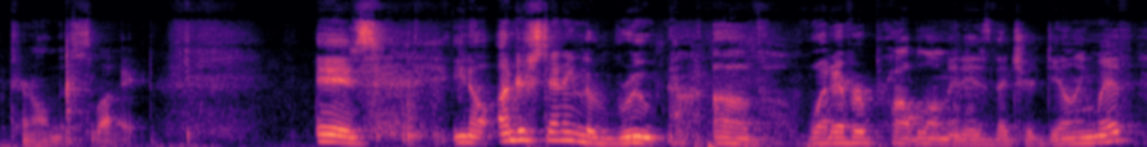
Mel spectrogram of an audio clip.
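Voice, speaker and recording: A man's voice: mid-range voice, slight background noise. A man, a weight loss coach, talking casually to his viewers while a bit congested from a cold, rambling and often checking in with "right?". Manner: rambling, repeats words, asks "right?" often. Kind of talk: casual talk to camera.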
